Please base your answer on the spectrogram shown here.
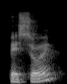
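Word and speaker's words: PSOE: parties that fall in in that category the pesoe as we pronounce it which is the the spanish socialist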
